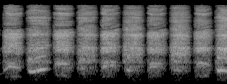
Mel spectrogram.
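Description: Excited human panting: nine rapid, breathy gasps in a steady, even rhythm, each a short airy burst with a brief gap between, loud and without words.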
